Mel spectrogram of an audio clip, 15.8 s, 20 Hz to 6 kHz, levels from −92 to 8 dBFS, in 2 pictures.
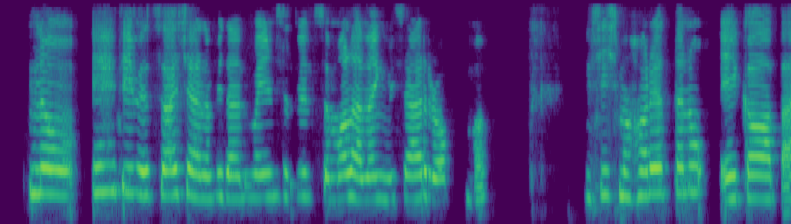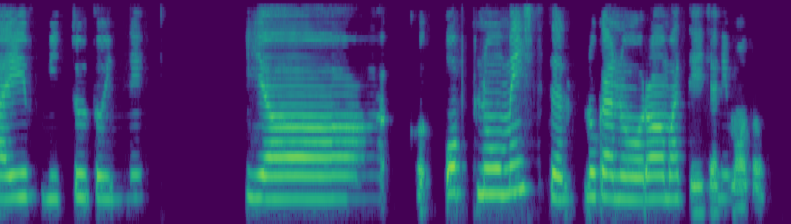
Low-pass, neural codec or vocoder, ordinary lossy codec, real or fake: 5.4 kHz; none; AAC, 48 kbps; real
